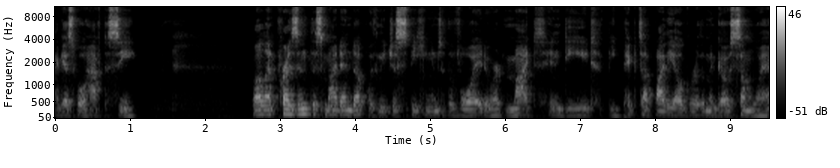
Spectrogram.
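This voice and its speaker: A man's somewhat breathy, medium-pitched voice at a moderate pace, with big swings in loudness and fairly even intonation. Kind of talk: political commentary to camera.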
